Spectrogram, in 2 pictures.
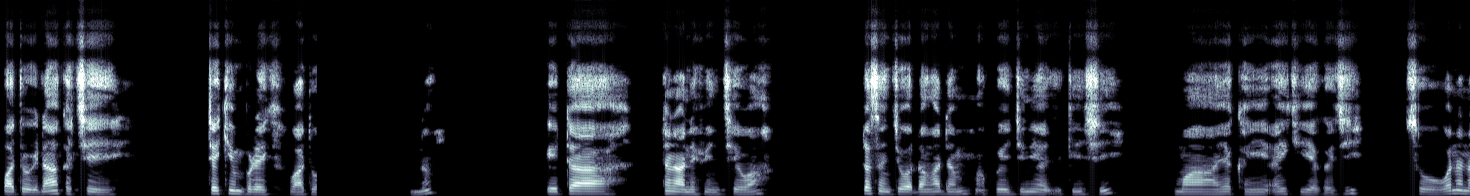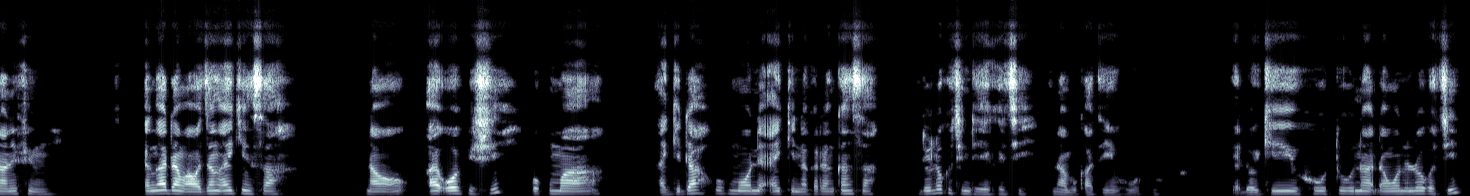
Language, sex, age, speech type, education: Hausa, male, 15-29, spontaneous, tertiary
